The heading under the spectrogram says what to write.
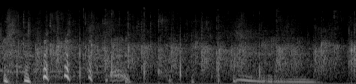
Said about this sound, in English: We clap for each other in the NCR because we need it. I need it. I need encouragement.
